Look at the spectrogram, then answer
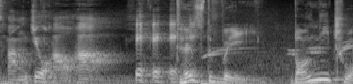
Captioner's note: laugh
